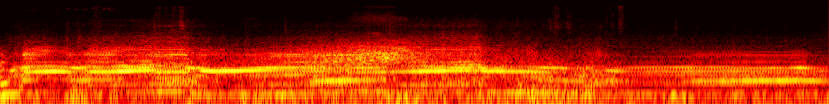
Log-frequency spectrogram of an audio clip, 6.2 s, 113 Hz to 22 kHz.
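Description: Mercedes-AMG GT's twin-turbo V8 running hard through a corner at speed, its pitch holding fairly steady with a slight dip about five seconds in.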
